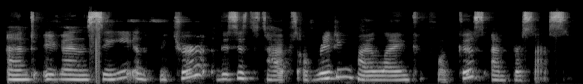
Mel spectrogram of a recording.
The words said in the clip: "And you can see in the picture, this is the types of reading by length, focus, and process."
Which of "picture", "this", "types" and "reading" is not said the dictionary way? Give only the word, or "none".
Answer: picture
